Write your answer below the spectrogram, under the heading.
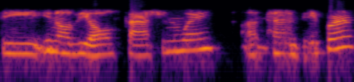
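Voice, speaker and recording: This woman has a non-native accent and a fairly high pitch, with pitch that varies in an ordinary way. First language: not English. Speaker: LSAT student. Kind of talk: coaching session. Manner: halting, many fillers.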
